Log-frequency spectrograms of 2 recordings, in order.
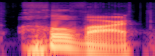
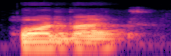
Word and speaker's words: Horvath: We're bringing on Tomas Hovarth. Is that correct pronunciation? Horvath.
